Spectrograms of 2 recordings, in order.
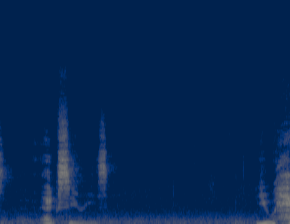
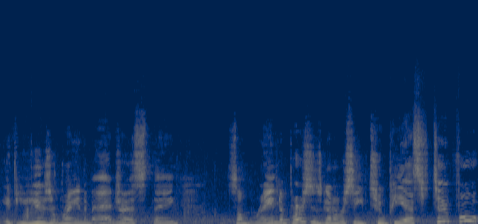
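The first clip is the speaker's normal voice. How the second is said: usual speaking voice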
